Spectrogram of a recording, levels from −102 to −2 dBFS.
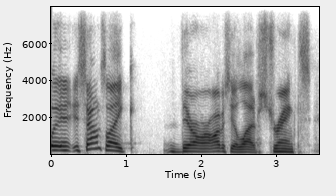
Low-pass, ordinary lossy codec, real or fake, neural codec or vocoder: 7.2 kHz; Opus, 16 kbps; fake; codec, 16 kHz, 4 kbps, X-Codec, HuBERT features, trained on balanced general audio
